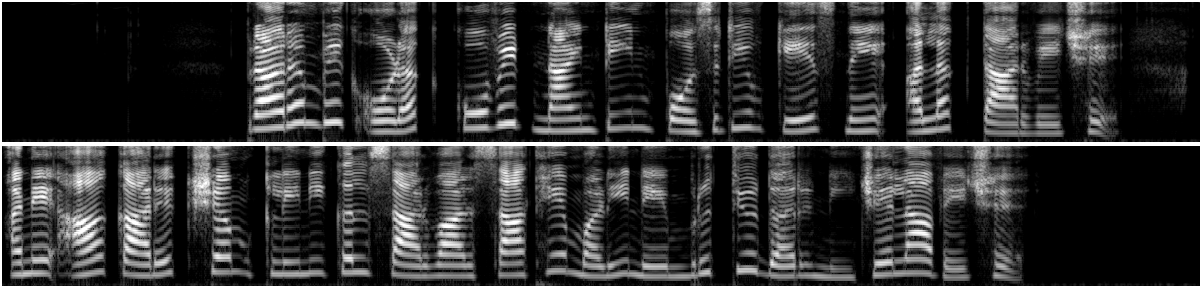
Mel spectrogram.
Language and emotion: Gujarati, neutral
